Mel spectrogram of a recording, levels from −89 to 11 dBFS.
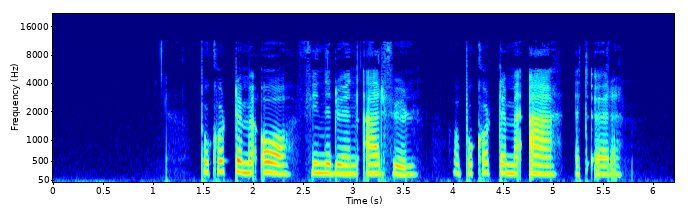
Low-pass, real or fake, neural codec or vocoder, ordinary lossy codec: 19.8 kHz; real; none; MP3, 48 kbps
